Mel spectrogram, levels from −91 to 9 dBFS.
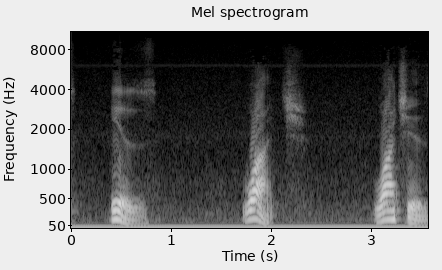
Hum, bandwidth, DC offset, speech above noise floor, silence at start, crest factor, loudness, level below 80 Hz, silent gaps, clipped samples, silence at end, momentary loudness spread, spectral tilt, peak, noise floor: none; 6.2 kHz; 5%; 35 dB; 0.4 s; 18 dB; -16 LUFS; -40 dBFS; none; under 0.1%; 0 s; 17 LU; -10 dB/octave; 0 dBFS; -50 dBFS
